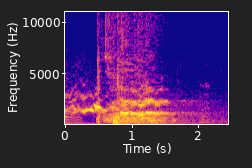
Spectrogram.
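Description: Car tyres screeching under hard braking, a cartoon sound effect: a loud squeal with a sharp click about half a second in, dying away after about a second and a half.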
